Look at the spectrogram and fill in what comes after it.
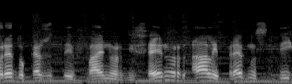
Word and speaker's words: Feyenoord: Ako se negde pojavila varijanta Uh, bez tog E u sredini reči u pitanju je disleks, kako mi volimo da kažemo, to je se najnormalnije izgovara, dakle ili Feyenoord ili Feyenoord i ništa i ništa treće.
